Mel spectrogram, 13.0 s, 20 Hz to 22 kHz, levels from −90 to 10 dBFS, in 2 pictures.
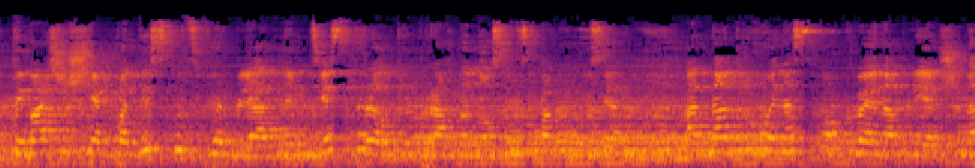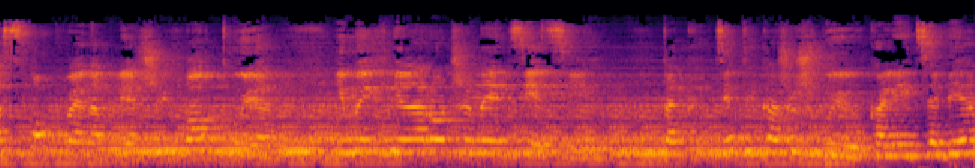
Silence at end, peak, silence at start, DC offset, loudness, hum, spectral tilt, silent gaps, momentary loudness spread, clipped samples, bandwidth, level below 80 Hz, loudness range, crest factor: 0 s; 0 dBFS; 0 s; under 0.1%; -14 LUFS; none; -3 dB/octave; none; 4 LU; under 0.1%; 15 kHz; -48 dBFS; 2 LU; 14 dB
